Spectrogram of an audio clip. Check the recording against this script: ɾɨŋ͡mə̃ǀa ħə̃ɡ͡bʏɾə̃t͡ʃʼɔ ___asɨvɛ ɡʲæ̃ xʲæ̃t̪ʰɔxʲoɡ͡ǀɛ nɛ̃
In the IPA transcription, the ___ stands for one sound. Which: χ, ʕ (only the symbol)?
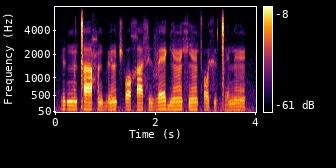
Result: χ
